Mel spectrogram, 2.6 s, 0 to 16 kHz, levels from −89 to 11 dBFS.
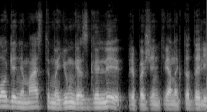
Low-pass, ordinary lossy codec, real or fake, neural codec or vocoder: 14.4 kHz; Opus, 32 kbps; real; none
